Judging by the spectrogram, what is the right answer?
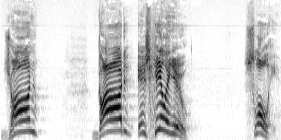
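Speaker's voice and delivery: high, loud, slow announcement; doctor's loud proclamation. Retold or imitated. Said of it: "he turns around and says".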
